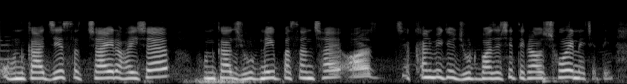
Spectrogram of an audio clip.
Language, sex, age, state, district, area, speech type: Maithili, female, 18-30, Bihar, Muzaffarpur, urban, spontaneous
